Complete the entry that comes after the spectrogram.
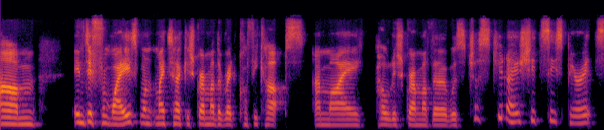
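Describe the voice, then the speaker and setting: A woman speaks at a moderate pace against a quiet background, her pitch medium with ordinary variation. It is an ordinary speaking voice. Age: 40s. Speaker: witch and author. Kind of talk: casual interview.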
